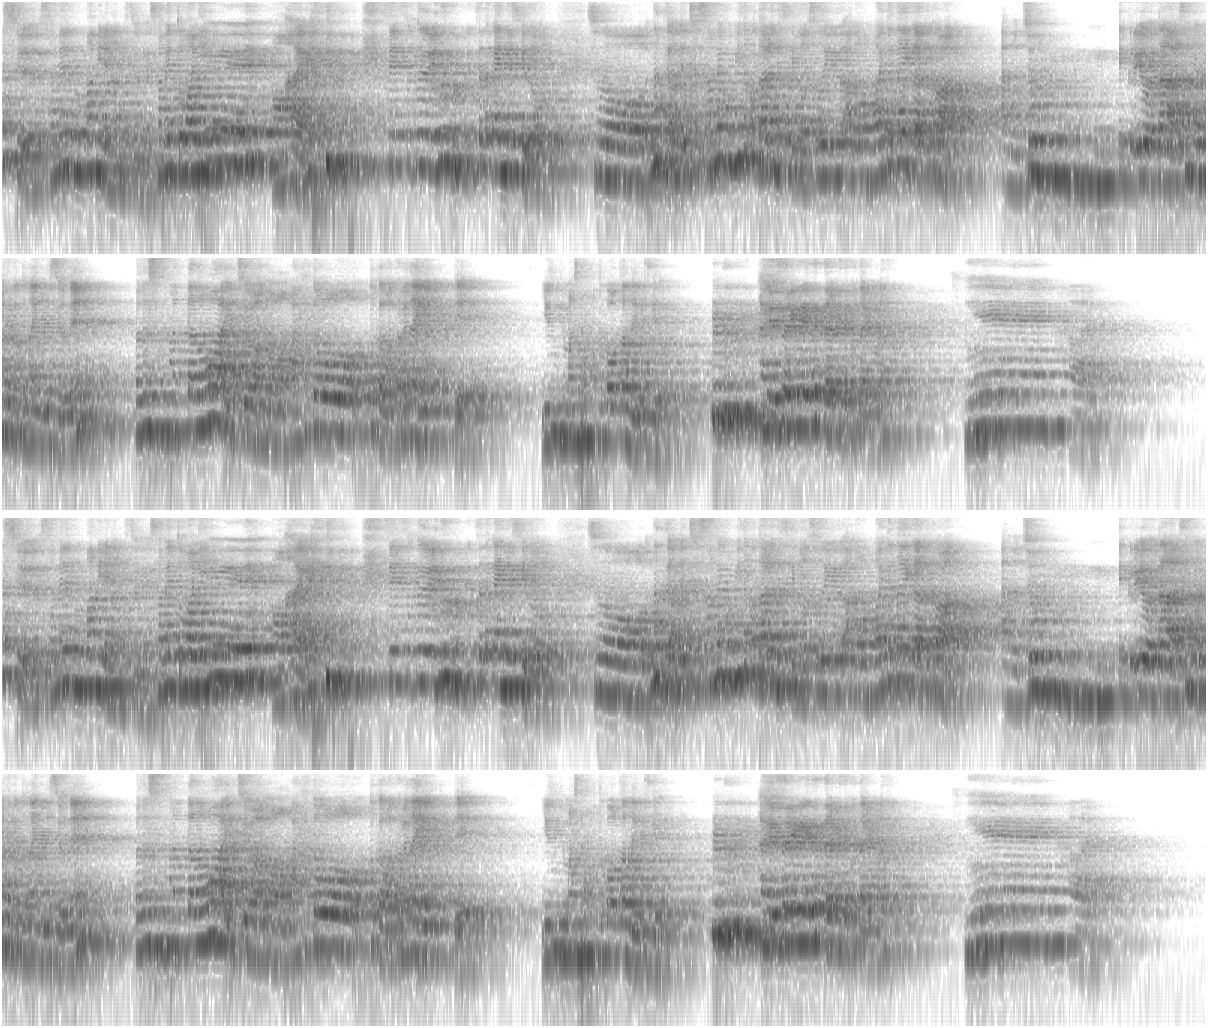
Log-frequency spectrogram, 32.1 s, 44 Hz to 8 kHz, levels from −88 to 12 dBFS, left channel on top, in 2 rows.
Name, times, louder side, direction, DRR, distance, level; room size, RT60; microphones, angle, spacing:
voice 1, 0.0-2.7 3.6-6.1 6.4-12.7 13.3-13.8 14.9-17.3 17.8-22.3 23.3-23.7 24.1-24.9 26.1-27.9 30.3-30.6, equal, 5° left, -4 dB, 0.4 m, -27 dB
voice 2, 2.7-3.6 5.8-6.1 13.6-14.7 17.9-18.3 23.3-23.8 25.5-26.3 28.9-30.0, right 1 dB, 80° left, -17 dB, 1.5 m, -26 dB
4.9 x 2.6 x 3.2 m, 2.7 s
head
